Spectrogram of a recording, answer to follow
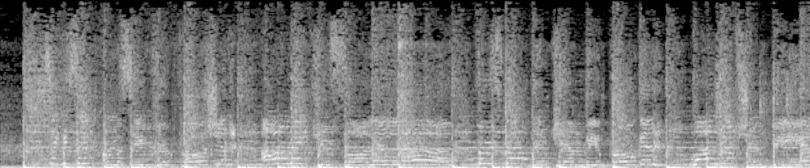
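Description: A pop song playing: a singer's melody over a beat with heavy, pulsing bass.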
